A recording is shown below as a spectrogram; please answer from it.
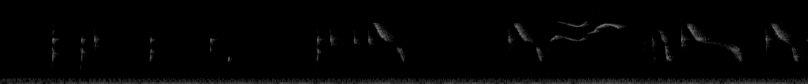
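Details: Java sparrow song: dry clicking notes build into a run of high, slurred whistles that sweep up and down, ending with warbled, looping notes, over a steady low background hum.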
